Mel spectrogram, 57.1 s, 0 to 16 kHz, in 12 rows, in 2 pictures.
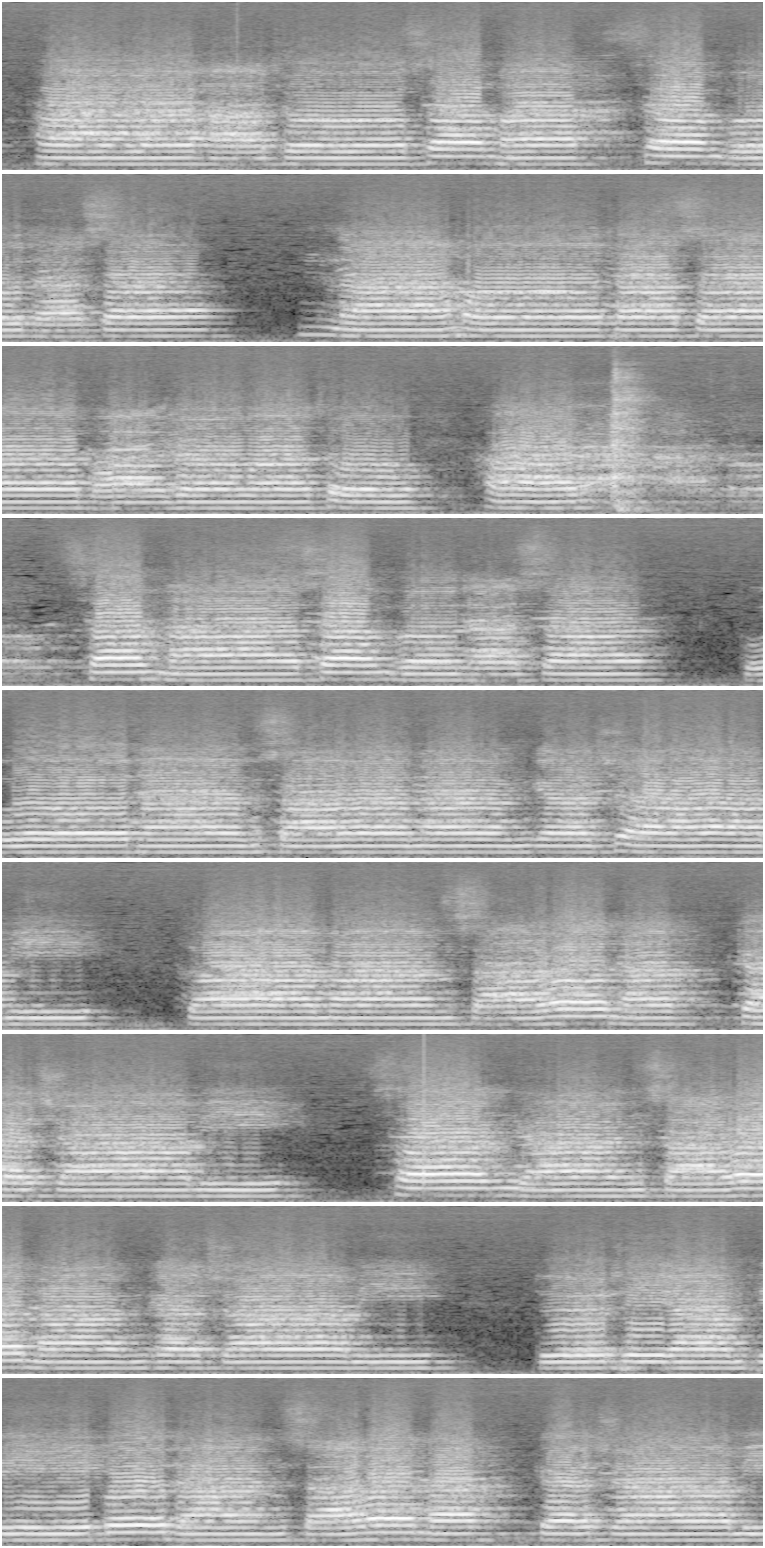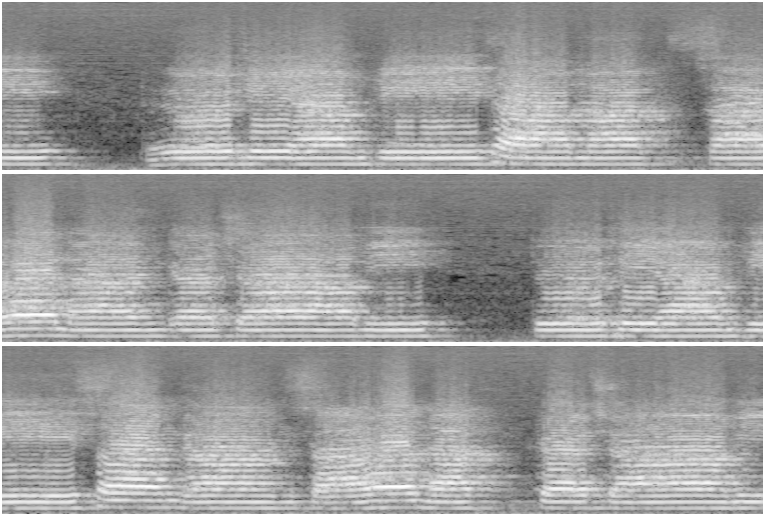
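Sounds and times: group chanting in monotone: 0.0 - 57.0.

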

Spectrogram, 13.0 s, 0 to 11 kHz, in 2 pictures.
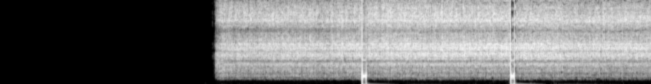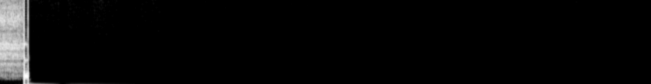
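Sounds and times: film projector rattle with hiss: 2.2 - 6.8.

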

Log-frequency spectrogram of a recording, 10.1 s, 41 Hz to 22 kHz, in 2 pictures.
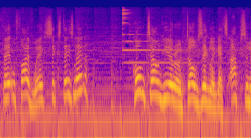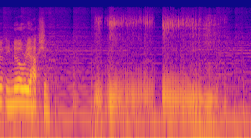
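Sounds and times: background music: 0.0 - 10.0
man buzzing pursed lips: 6.8 - 9.9.

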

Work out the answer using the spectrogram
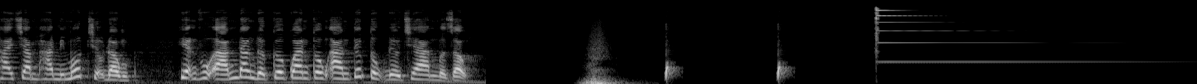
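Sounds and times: bright bell-like ding: 8.8 - 11.9.

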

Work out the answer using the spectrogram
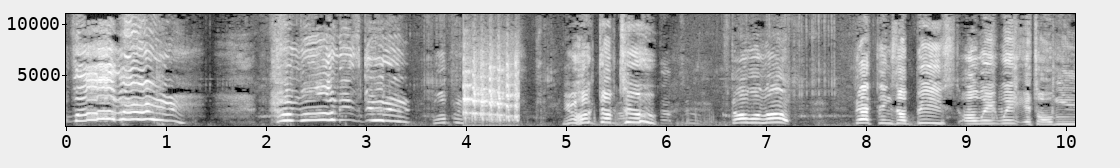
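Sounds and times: pulsing buzzy sound: 4.0 - 4.6.

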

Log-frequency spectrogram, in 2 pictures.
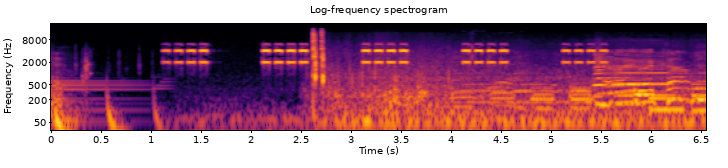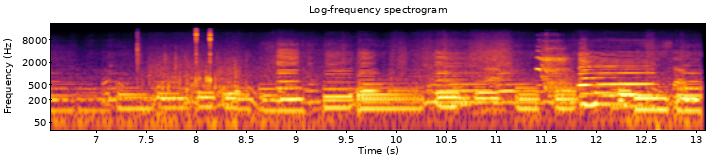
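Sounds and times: music: 0.0 - 1.2, 4.1 - 13.0
electronic alarm beeping: 1.2 - 3.6, 4.2 - 4.6, 5.2 - 5.7.

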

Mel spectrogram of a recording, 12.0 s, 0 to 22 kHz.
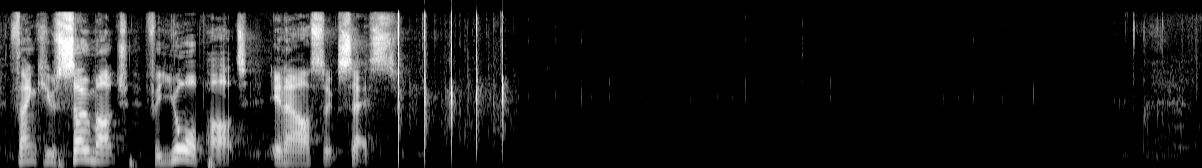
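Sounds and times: hands clapping: 4.0 - 11.3.

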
